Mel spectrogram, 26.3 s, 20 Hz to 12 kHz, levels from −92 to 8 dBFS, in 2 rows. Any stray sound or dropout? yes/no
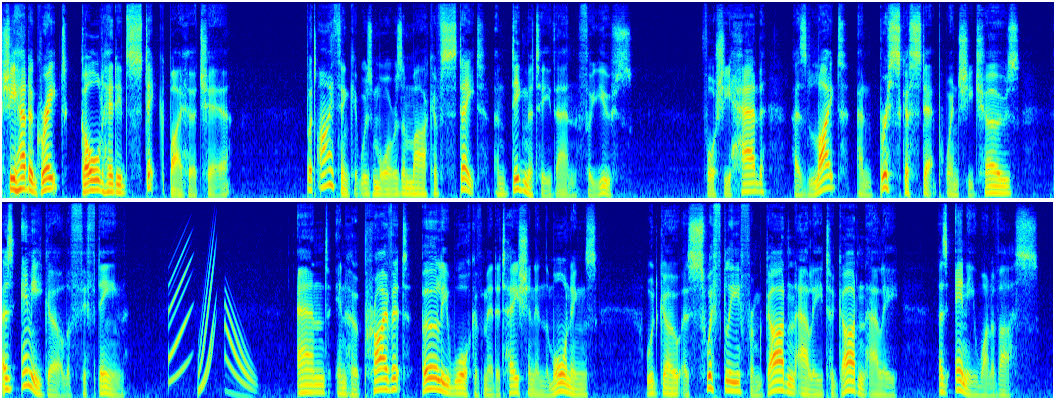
yes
